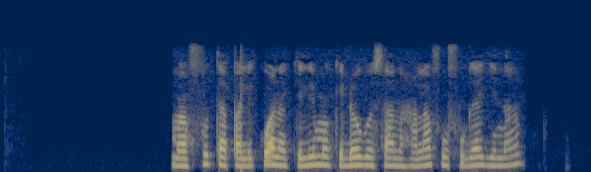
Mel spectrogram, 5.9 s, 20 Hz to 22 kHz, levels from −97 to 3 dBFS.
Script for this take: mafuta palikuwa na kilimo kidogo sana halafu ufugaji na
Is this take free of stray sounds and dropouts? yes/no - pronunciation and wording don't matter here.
yes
